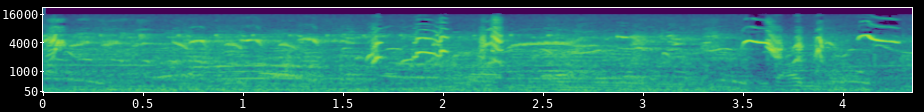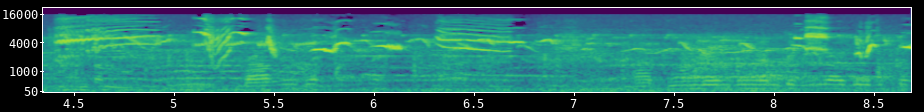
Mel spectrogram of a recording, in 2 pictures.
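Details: Oriental magpie-robin (kacer), a bird its keepers call strange, singing a rapid run of varied high whistles, sharp upward and downward sweeps, and buzzy notes, with human voices talking underneath throughout.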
